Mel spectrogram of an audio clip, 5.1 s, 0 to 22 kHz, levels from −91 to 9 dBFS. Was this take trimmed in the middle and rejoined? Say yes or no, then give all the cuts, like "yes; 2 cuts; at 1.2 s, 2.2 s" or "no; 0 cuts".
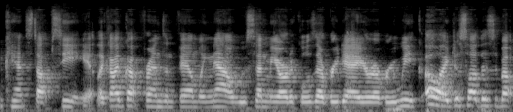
no; 0 cuts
